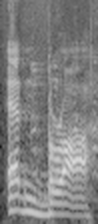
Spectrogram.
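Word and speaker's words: Edinburgh: prize Baker in in Ed and bra Ed bra see I want to say the Burl it's not Burl or bur it's bra um our great great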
